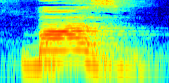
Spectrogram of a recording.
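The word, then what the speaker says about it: base: it comes before e, अगर s word के middle में आता है और e से पहले आता है, comes before e, तब इसका प्रोनाउंसिएशन और उच्चारण होगा जी, जेड, जी। फॉर एग्जाम्पल, बाज।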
